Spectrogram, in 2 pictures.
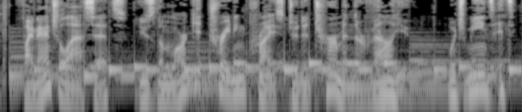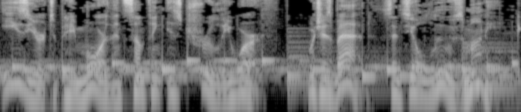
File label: foreigner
